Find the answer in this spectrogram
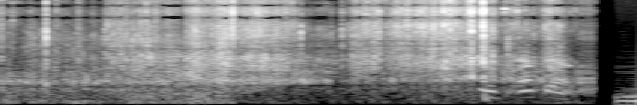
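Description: Faint rustling, crinkling and scattered clicks of camp cooking gear being handled, with a brief 'yeah' near the end.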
